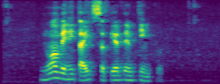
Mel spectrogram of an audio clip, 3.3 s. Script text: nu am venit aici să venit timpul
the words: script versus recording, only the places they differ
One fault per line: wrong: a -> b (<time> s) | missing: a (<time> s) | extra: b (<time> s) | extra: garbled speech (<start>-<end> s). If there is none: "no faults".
wrong: venit -> pierdem (1.6 s)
